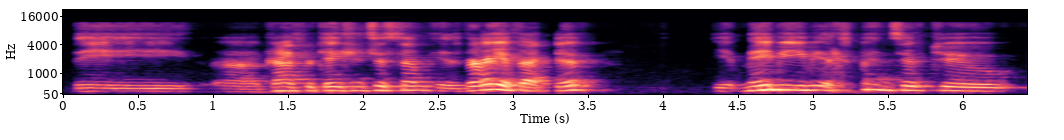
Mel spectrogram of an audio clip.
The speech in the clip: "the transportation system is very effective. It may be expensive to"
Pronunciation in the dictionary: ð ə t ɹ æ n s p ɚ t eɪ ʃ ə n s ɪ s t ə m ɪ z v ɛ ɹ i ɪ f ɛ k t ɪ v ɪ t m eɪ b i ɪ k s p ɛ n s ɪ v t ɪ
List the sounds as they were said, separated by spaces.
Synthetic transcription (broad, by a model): ð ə t ɹ æ n s p ɚ t eɪ ʃ ə n s ɪ s t ə m ɪ z v ɛ ɹ i ɪ f ɛ k t ɪ v ɪ t m eɪ b i ɪ k s p ɛ n s ɪ v t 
